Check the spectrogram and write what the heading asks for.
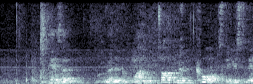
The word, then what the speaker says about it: Tottenham: Full form is Tottenham. Syllabic consonant formation changes n to n, giving Tottenham. Compression removes the syllabicity at the end, giving Tottenham, which is the usual fast pronunciation, Tottenham. T before N, nowadays increasingly a glottal stop, so we end up with the pronunciation Tottenham Court Road.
